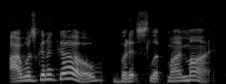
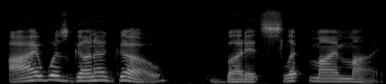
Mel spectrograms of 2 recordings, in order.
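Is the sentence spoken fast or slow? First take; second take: fast; slow. First: The sentence is spoken quickly. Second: The sentence is spoken slowly. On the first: "So let's say it quickly" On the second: "So let's say it slowly"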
